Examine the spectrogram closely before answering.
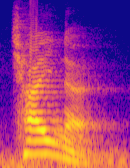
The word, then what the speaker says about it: China: Come on, let's say China. So Chai is up and na. China.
